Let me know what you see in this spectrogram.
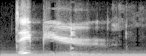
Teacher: you can see that we don't pronounce the T in it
